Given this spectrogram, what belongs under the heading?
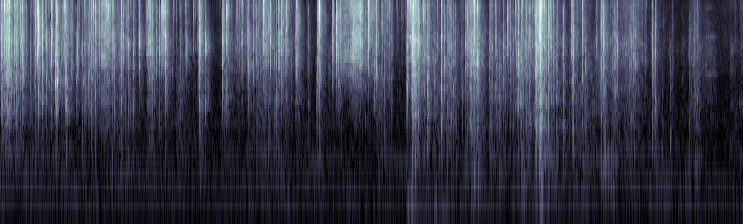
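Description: The plastic wrapper of a Magic: The Gathering Mystery Booster pack crinkles and tears under handling: a close, irregular run of crackles and rips with a few sharper bursts, no voices.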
